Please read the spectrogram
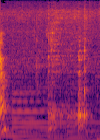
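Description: A mashed fish roe filling frying in oil in an uncovered nonstick pan, sizzling steadily. Two brief louder noises come about a second in and again a little later.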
